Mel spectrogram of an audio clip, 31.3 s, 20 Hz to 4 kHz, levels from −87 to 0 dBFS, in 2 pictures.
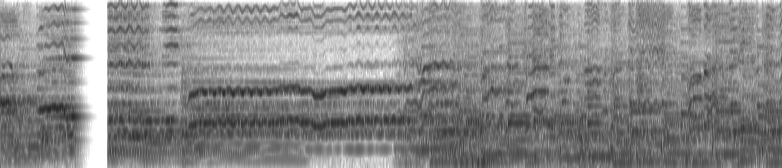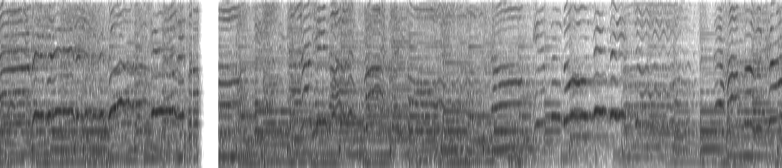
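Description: At 1.5 s the last sound smears into a fading buzz or hiss, then there's about 0.29 s of near silence before things resume at 2.16 s, with roughly 0.64 s of material simply gone. That's likely a long network dropout, where nothing arrived and the receiver padded the hole.

From 19.24 to 19.51 s there's repeated packet loss: five short holes, the longest 36 ms, each patched by stretching the previous sound. Nearly half that stretch is filler, so it comes out choppy, with pieces missing.

Right after, from 19.59 to 20.02 s, there's the same fade-then-silence pattern with about 0.42 s missing, likely a second long network dropout. All of it sits in narrowband audio with nothing above 4 kHz, which fits a G.711 call path at 64 kbps.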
